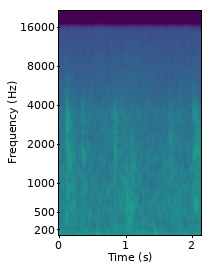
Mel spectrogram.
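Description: Faint, irregular light clicks, about two or three a second, over a steady low hum.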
